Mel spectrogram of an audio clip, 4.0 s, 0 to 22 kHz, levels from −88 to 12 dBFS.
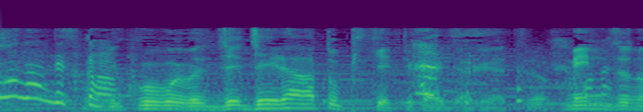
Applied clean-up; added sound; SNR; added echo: none; Bowed string instrument + Wind instrument, woodwind instrument; 19 dB; none.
